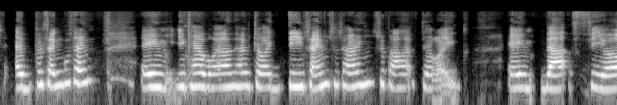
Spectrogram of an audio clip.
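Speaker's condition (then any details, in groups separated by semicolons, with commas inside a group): Cerebral palsy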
